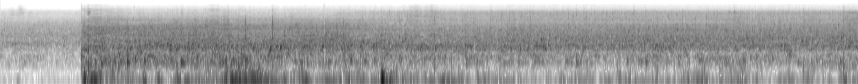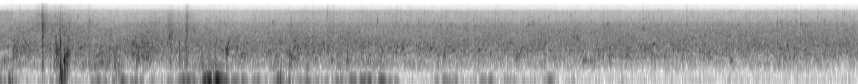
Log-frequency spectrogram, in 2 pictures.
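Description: A shallow stream babbles and trickles over rocks nearby.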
